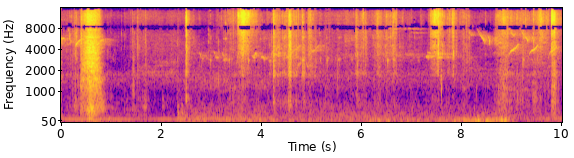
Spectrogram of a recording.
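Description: Small birds chirping now and then over a steady outdoor background rumble. There is a loud rush of air on the microphone about half a second in, and scattered light clicks.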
